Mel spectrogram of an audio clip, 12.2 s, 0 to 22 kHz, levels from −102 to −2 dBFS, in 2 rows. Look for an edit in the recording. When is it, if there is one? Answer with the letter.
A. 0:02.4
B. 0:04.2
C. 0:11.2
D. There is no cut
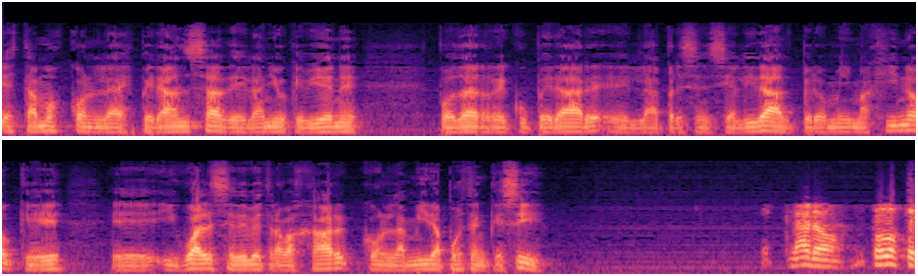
D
